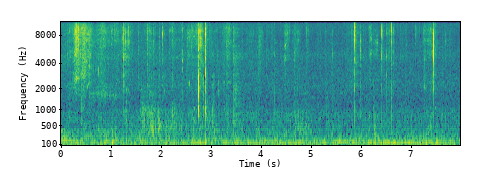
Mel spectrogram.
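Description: Thin twigs snap and clatter as they are laid on a fire.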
